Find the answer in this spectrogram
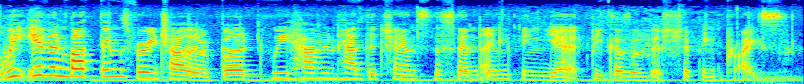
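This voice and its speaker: Music plays in the background as a woman talks with hardly any pauses. Her pitch varies in an ordinary way. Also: medium pitch for a woman, moderate pace. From Peru. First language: Spanish. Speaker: content creator. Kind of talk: storytime narration.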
